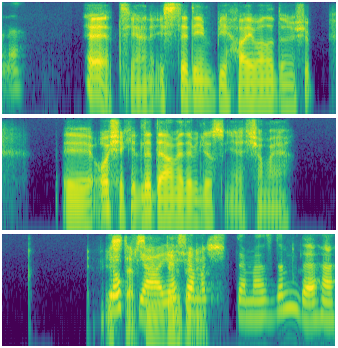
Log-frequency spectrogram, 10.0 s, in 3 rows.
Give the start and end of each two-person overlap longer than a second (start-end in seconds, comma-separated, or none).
7.7-9.0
